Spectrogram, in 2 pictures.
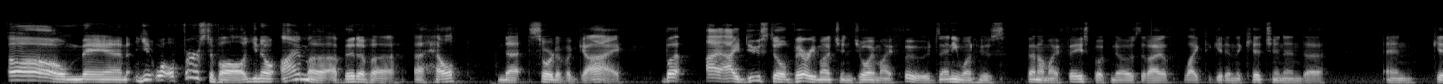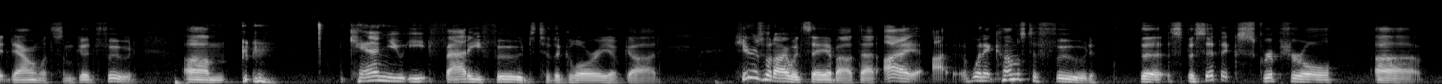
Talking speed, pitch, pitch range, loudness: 175 wpm, 110 Hz, 100-130 Hz, -19 LUFS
